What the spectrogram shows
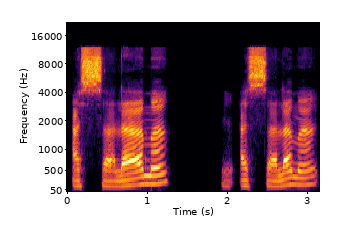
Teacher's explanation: di sini lamnya pendek ya lamnya pendek Jangan dibaca panjang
